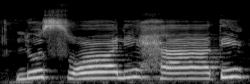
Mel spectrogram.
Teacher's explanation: سواد کے اوپر کھڑی زبر ہے تو کھڑی زبر کو بھی ایک الف کھینچ کے پڑھا جاتا ہے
